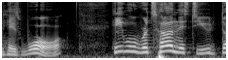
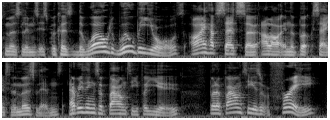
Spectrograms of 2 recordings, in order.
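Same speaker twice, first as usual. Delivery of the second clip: normal talking voice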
